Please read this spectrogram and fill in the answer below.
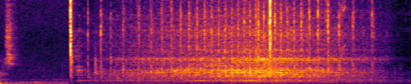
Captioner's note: film roll rattling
